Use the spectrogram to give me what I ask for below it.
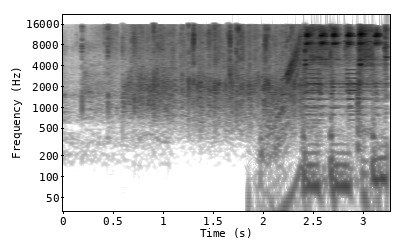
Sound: applause

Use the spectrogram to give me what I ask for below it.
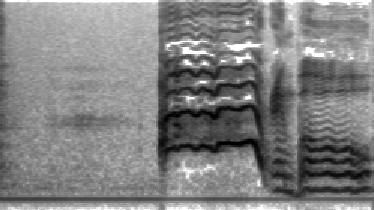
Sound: screams

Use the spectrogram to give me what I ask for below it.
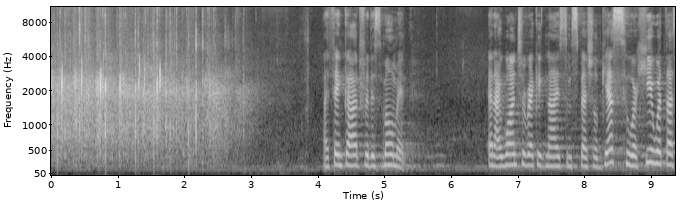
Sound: applause

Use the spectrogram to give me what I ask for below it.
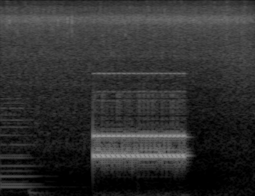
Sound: phone rings

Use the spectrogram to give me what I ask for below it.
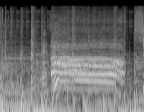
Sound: screaming

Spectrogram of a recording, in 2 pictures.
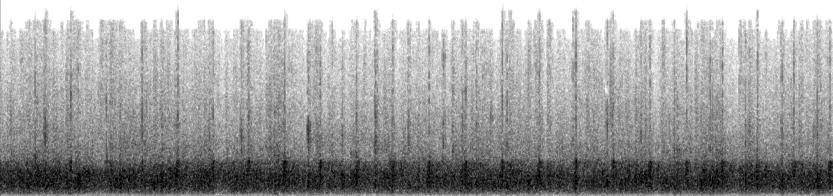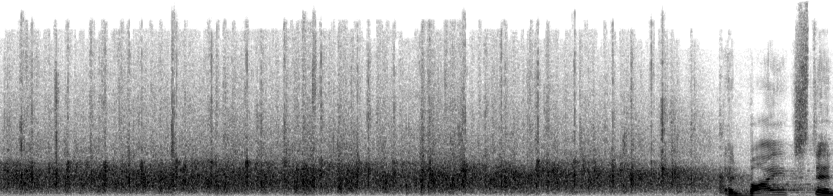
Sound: applause

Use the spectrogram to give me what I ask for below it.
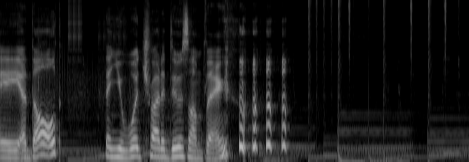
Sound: chuckles

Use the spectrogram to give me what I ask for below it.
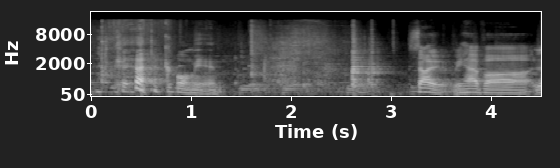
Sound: laughs; relaxing music

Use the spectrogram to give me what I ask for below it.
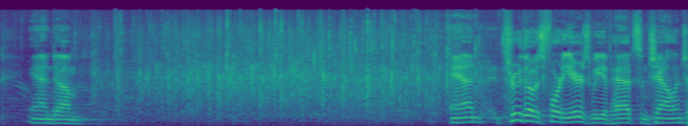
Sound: applause

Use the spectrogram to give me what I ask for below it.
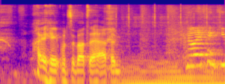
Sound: dramatic clock ticking

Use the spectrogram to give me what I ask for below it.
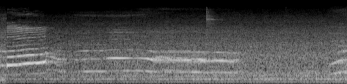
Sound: screams

